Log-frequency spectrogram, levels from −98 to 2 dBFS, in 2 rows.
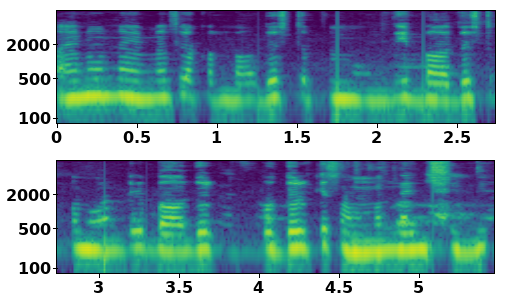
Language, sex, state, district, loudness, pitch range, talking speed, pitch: Telugu, female, Andhra Pradesh, Guntur, -17 LUFS, 210-230 Hz, 120 wpm, 220 Hz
